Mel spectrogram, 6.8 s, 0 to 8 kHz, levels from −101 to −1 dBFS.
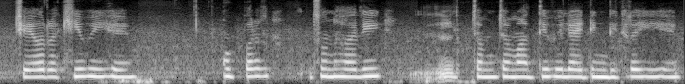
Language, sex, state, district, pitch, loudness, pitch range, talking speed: Hindi, female, Bihar, Vaishali, 260 Hz, -11 LUFS, 255-270 Hz, 105 wpm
